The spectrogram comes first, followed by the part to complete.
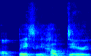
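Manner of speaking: put-on stern, rebuking tone. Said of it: "speaking to me this sternly".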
